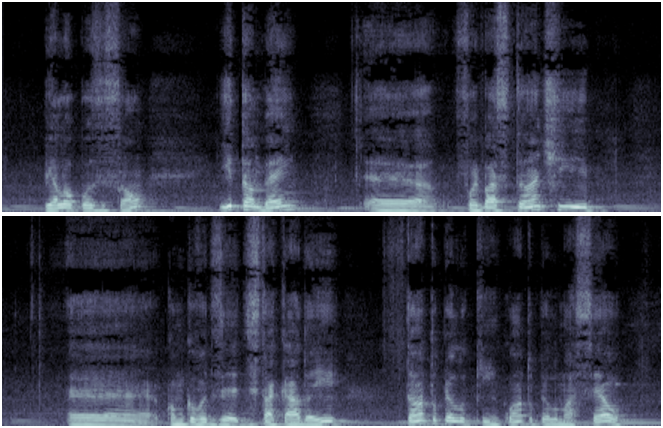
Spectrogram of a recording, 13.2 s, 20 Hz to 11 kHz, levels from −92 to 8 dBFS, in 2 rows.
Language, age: Portuguese, 20-39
